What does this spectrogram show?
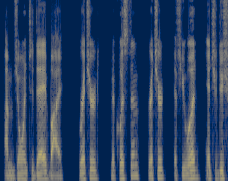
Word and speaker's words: McCuistian: Everybody that has the last name spelled the way I do that I've ever met says McQuiston. No R in there, but that's how it's said.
